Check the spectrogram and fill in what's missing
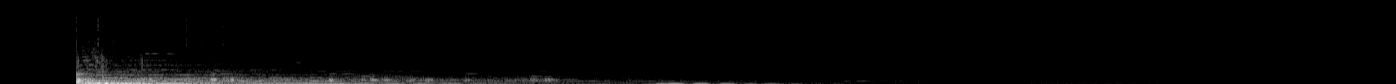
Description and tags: the mother load
lowercase minimalism quiet sounds
lowercase, minimalism, quiet, sounds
